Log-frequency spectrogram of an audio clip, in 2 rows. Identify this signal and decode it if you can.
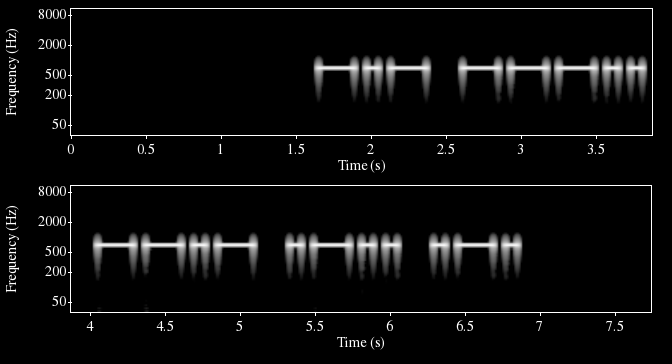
Morse code, heard as a keyed tone, about 15 wpm, 700 Hz. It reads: K8QLR
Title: USA Call Signs - 5 Characters - Repeated 3x - 15wpm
